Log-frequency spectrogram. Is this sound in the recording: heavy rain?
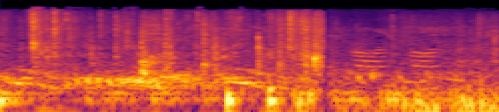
no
